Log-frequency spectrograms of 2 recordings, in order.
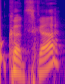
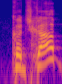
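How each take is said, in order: First: Said in the usual way. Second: Kutzka said higher and louder, calling out; stressed name. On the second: Real, not acted. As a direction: hit Kutzka with a raised call.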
